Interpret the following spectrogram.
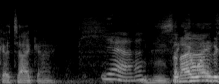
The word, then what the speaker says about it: Sekai Taikai: do you pronounce this? Each of you, please. Sakatika. No, the Seikai Taikai. Sugiyaki, no.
